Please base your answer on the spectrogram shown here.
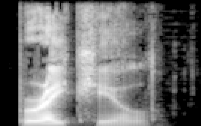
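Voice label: "brachial", English, British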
